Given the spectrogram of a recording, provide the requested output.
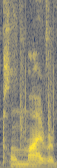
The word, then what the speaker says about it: Palmyra: It should be pronounced Palmyra brush. All right, if you go to Google, you have this pronunciation here. Palmyra.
